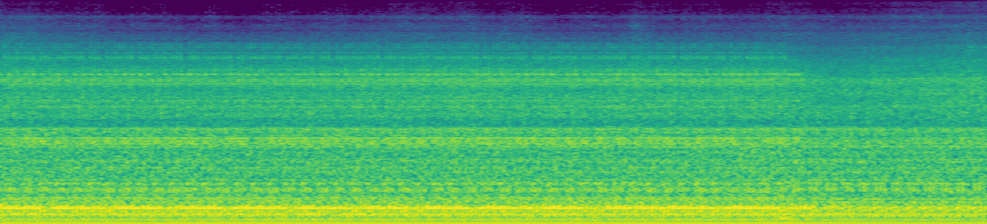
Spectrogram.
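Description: A bus engine hums steadily with a low drone.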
